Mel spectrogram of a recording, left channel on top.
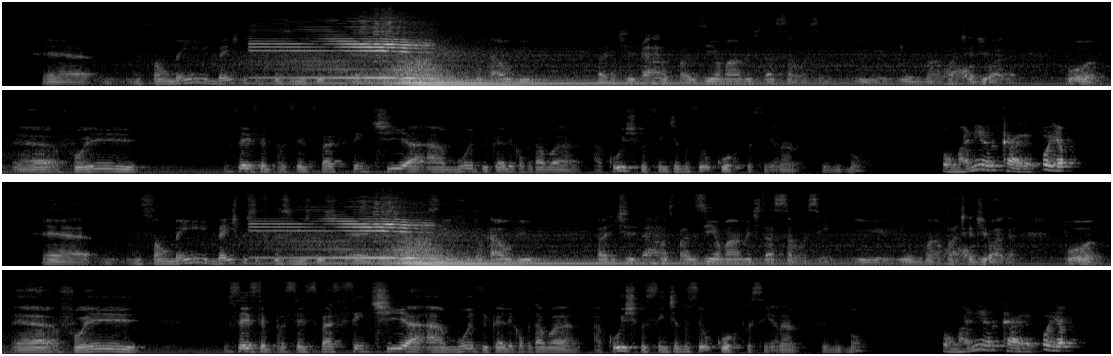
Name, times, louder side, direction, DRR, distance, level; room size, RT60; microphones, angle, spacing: voice 1, 0.4-12.5 13.3-19.7, right 2 dB, 50° right, 1.4 m, -39 dB
Vehicle horn car horn honking, 1.8-10.8, left 2 dB, 10° left, 0.5 m, -31 dB
voice 2, 9.4-9.7 20.5-21.7, left 3 dB, 65° left, 3.1 m, -35 dB
20.5 x 8.8 x 3.7 m
head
